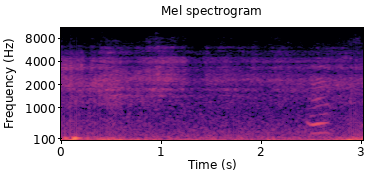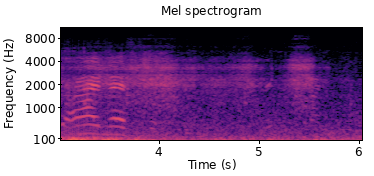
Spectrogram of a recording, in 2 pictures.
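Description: Skis carving and scraping over hard, windblown snow, with wind buffeting the camera microphone as a gusty low rumble. About halfway through comes a short run of high, bending squeaks or calls.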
